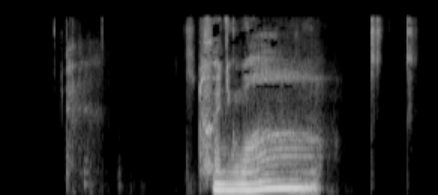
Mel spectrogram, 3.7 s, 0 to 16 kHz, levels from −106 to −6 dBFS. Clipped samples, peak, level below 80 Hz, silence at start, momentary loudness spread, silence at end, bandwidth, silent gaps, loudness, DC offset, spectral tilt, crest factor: under 0.1%; -16 dBFS; -62 dBFS; 0.55 s; 24 LU; 0.2 s; 11.5 kHz; 0.93-1.53 s, 2.93-3.09 s, 3.20-3.38 s; -30 LUFS; under 0.1%; -6 dB/octave; 18 dB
